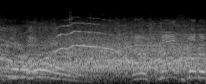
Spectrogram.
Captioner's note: crowd cheering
